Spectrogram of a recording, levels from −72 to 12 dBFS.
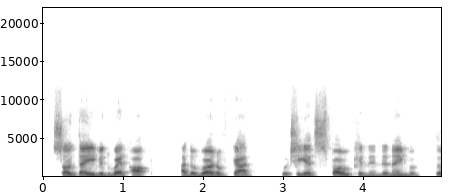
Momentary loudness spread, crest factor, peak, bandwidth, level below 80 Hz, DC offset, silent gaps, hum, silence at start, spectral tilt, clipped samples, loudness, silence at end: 11 LU; 18 dB; -6 dBFS; 11.5 kHz; -70 dBFS; under 0.1%; none; none; 0.15 s; -3.5 dB/octave; under 0.1%; -23 LUFS; 0 s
